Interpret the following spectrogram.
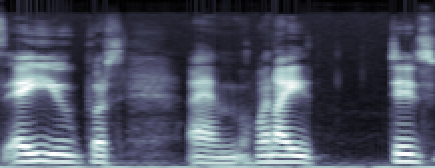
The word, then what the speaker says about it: AYU: To be honest, it's AYU, but when I did name the brand years ago, I probably didn't think about the pronunciation very well.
